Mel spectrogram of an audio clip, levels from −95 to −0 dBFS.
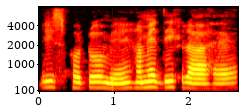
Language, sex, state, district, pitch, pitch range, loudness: Hindi, female, Jharkhand, Sahebganj, 185 Hz, 170-195 Hz, -22 LUFS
